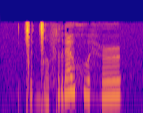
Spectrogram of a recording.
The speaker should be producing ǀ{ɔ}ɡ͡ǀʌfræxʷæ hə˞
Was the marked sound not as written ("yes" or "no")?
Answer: yes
